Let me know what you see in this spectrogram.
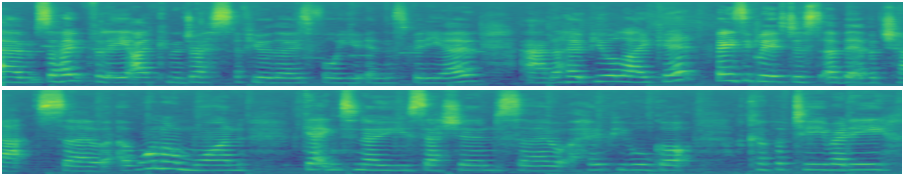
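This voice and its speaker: A woman speaks at a fairly quick pace with fairly even intonation over noticeable background noise. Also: fairly high pitch for a woman. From English Midlands. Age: 20s. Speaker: beauty and lifestyle vlogger. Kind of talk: casual chat to camera. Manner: chatty, casual.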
